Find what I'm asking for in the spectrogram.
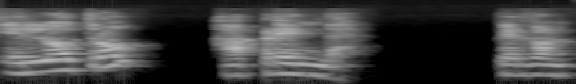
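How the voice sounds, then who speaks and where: Here a woman speaks very slowly with a fairly low voice. Her tone is dark and mellow. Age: 80s+. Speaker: teacher. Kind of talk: audience comment in webinar.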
